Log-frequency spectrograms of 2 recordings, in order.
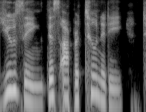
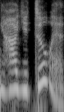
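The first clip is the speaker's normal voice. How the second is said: put-on smooth voice, much higher pitch; 6 semitones higher, 5 dB quieter than usual. Speaker recaps Martell walking in and greeting Mel, imitating Martell's smooth talking. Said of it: "smooth talking".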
